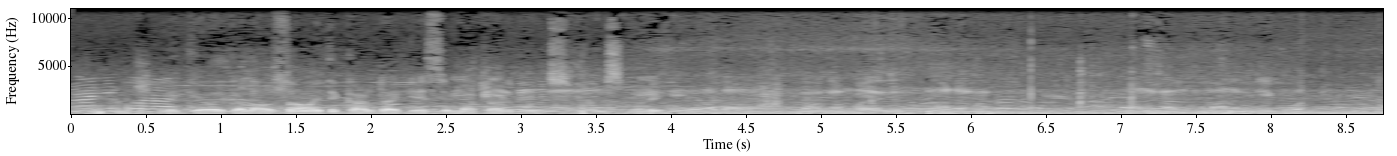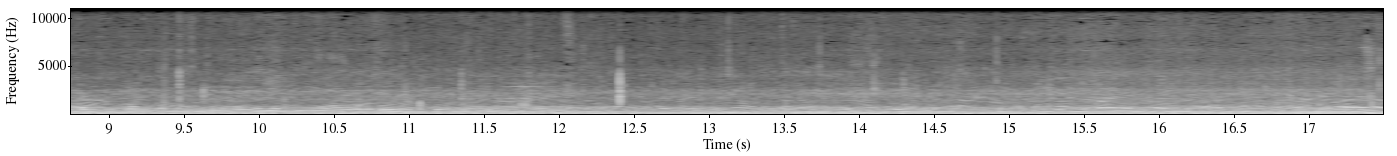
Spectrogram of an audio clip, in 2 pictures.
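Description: A crowd of men chatters in the background outdoors.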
